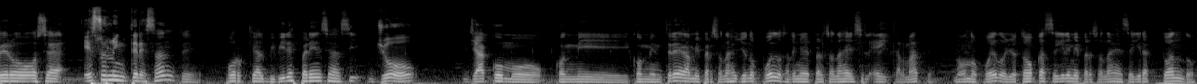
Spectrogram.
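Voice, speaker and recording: Speaking at a fairly quick pace, a man uses a dark, mellow tone with ordinary pitch variation. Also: medium pitch for a man. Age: 20s. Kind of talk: interview.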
